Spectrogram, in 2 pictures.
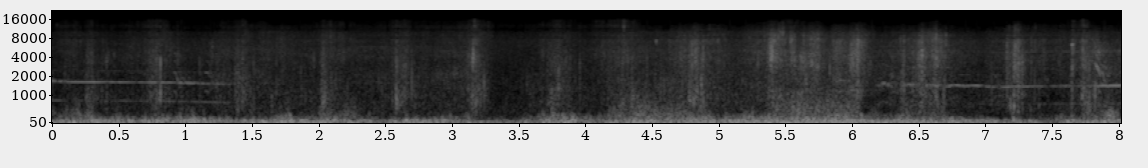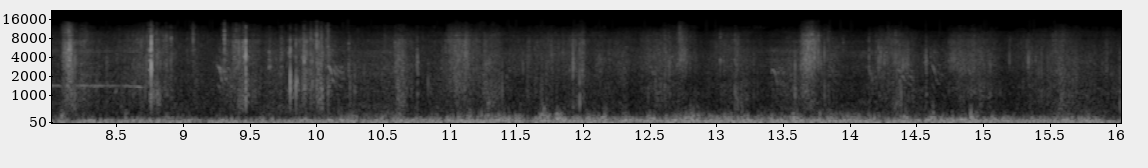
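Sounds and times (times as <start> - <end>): footsteps on dry brush: 0.0 - 16.0
wind rumbling on microphone: 0.0 - 16.0.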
